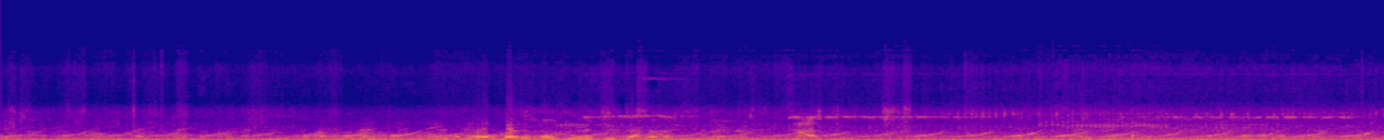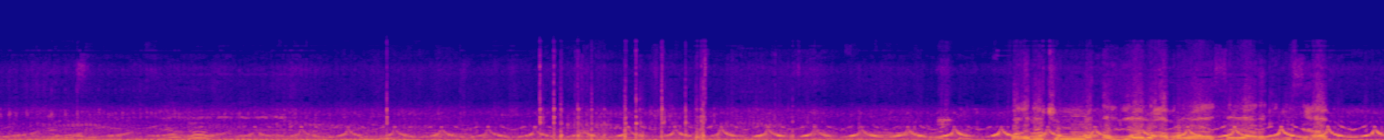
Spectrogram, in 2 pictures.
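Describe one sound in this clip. A crowd of men talks and shouts loudly outdoors.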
